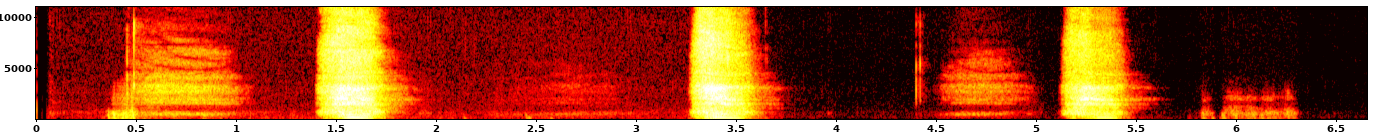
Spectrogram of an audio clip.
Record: {"exhalation_length": "6.7 s", "exhalation_amplitude": 29362, "exhalation_signal_mean_std_ratio": 0.25, "survey_phase": "beta (2021-08-13 to 2022-03-07)", "age": "45-64", "gender": "Female", "wearing_mask": "No", "symptom_cough_any": true, "symptom_onset": "13 days", "smoker_status": "Never smoked", "respiratory_condition_asthma": false, "respiratory_condition_other": false, "recruitment_source": "REACT", "submission_delay": "0 days", "covid_test_result": "Negative", "covid_test_method": "RT-qPCR", "influenza_a_test_result": "Negative", "influenza_b_test_result": "Negative"}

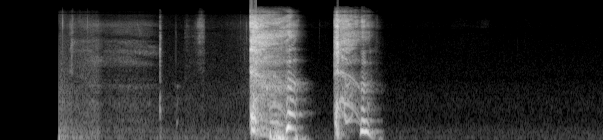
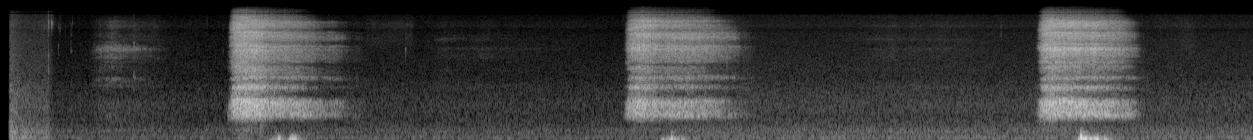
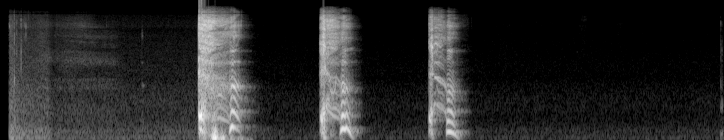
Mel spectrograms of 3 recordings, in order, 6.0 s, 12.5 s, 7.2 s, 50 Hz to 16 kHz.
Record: {"cough_length": "6.0 s", "cough_amplitude": 26028, "cough_signal_mean_std_ratio": 0.27, "exhalation_length": "12.5 s", "exhalation_amplitude": 7808, "exhalation_signal_mean_std_ratio": 0.38, "three_cough_length": "7.2 s", "three_cough_amplitude": 26028, "three_cough_signal_mean_std_ratio": 0.25, "survey_phase": "beta (2021-08-13 to 2022-03-07)", "age": "45-64", "gender": "Female", "wearing_mask": "No", "symptom_none": true, "smoker_status": "Ex-smoker", "respiratory_condition_asthma": false, "respiratory_condition_other": false, "recruitment_source": "REACT", "submission_delay": "4 days", "covid_test_result": "Negative", "covid_test_method": "RT-qPCR", "influenza_a_test_result": "Negative", "influenza_b_test_result": "Negative"}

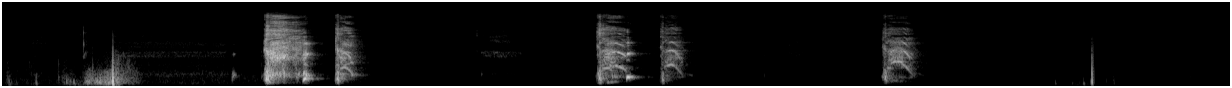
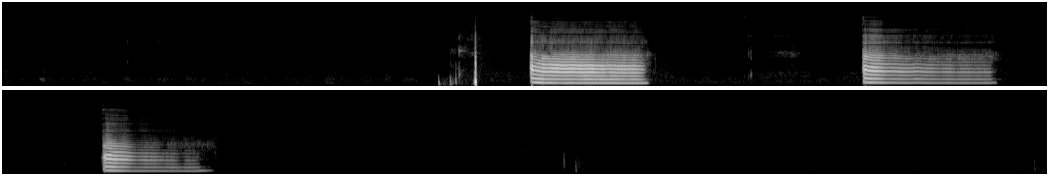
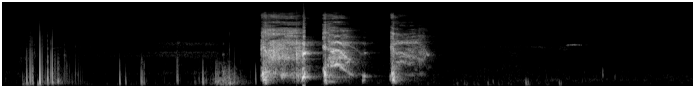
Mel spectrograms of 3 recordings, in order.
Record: {"three_cough_length": "12.3 s", "three_cough_amplitude": 29137, "three_cough_signal_mean_std_ratio": 0.25, "exhalation_length": "20.9 s", "exhalation_amplitude": 32768, "exhalation_signal_mean_std_ratio": 0.21, "cough_length": "6.9 s", "cough_amplitude": 32768, "cough_signal_mean_std_ratio": 0.29, "survey_phase": "alpha (2021-03-01 to 2021-08-12)", "age": "45-64", "gender": "Female", "wearing_mask": "Yes", "symptom_cough_any": true, "symptom_shortness_of_breath": true, "symptom_diarrhoea": true, "symptom_fatigue": true, "symptom_fever_high_temperature": true, "symptom_headache": true, "symptom_change_to_sense_of_smell_or_taste": true, "symptom_onset": "4 days", "smoker_status": "Never smoked", "respiratory_condition_asthma": false, "respiratory_condition_other": false, "recruitment_source": "Test and Trace", "submission_delay": "2 days", "covid_test_result": "Positive", "covid_test_method": "RT-qPCR", "covid_ct_value": 18.0, "covid_ct_gene": "ORF1ab gene", "covid_ct_mean": 18.1, "covid_viral_load": "1100000 copies/ml", "covid_viral_load_category": "High viral load (>1M copies/ml)"}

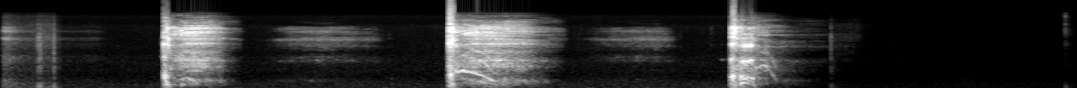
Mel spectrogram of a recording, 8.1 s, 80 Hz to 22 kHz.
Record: {"three_cough_length": "8.1 s", "three_cough_amplitude": 26028, "three_cough_signal_mean_std_ratio": 0.3, "survey_phase": "beta (2021-08-13 to 2022-03-07)", "age": "65+", "gender": "Male", "wearing_mask": "No", "symptom_cough_any": true, "symptom_runny_or_blocked_nose": true, "symptom_shortness_of_breath": true, "symptom_fatigue": true, "symptom_loss_of_taste": true, "smoker_status": "Never smoked", "respiratory_condition_asthma": true, "respiratory_condition_other": false, "recruitment_source": "REACT", "submission_delay": "1 day", "covid_test_result": "Negative", "covid_test_method": "RT-qPCR", "influenza_a_test_result": "Negative", "influenza_b_test_result": "Negative"}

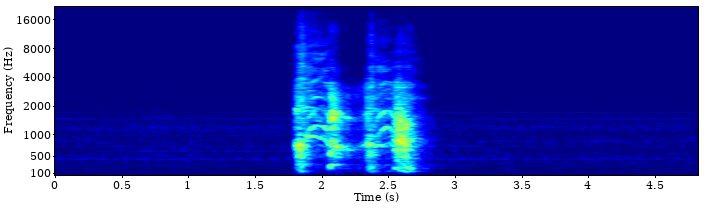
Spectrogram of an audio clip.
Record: {"cough_length": "4.8 s", "cough_amplitude": 7290, "cough_signal_mean_std_ratio": 0.28, "survey_phase": "alpha (2021-03-01 to 2021-08-12)", "age": "65+", "gender": "Male", "wearing_mask": "No", "symptom_none": true, "smoker_status": "Ex-smoker", "respiratory_condition_asthma": false, "respiratory_condition_other": false, "recruitment_source": "REACT", "submission_delay": "2 days", "covid_test_result": "Negative", "covid_test_method": "RT-qPCR"}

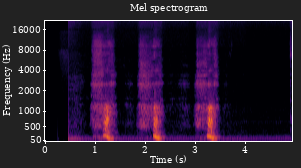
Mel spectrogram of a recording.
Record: {"exhalation_length": "4.9 s", "exhalation_amplitude": 15141, "exhalation_signal_mean_std_ratio": 0.31, "survey_phase": "alpha (2021-03-01 to 2021-08-12)", "age": "65+", "gender": "Male", "wearing_mask": "No", "symptom_none": true, "smoker_status": "Never smoked", "respiratory_condition_asthma": false, "respiratory_condition_other": false, "recruitment_source": "REACT", "submission_delay": "1 day", "covid_test_result": "Negative", "covid_test_method": "RT-qPCR"}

